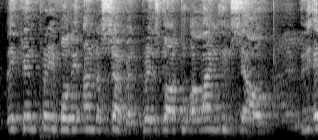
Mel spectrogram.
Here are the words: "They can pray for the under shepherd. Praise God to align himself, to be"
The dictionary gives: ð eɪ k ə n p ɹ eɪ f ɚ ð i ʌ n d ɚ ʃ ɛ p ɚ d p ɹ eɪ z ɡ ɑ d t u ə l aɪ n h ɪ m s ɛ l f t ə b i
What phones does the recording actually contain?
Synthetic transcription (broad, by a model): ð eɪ k ə n p ɹ eɪ f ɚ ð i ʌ n d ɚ s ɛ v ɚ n p ɹ eɪ z ɡ ɑ d t u ə l aɪ n h ɪ m s ɛ l f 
